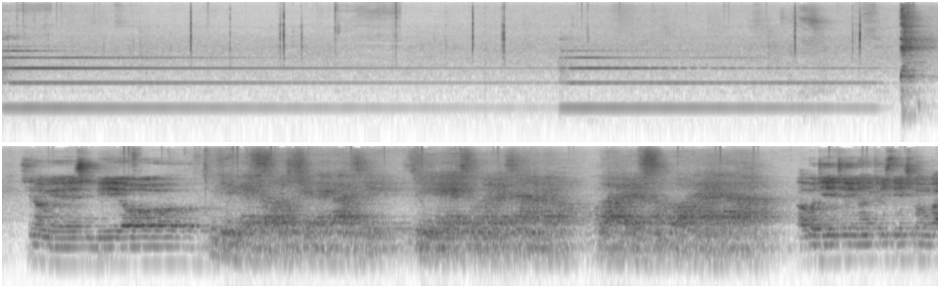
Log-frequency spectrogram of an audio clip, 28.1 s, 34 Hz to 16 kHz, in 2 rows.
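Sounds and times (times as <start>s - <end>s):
bell ringing with low hum: 0.0s - 7.0s, 8.3s - 13.2s.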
